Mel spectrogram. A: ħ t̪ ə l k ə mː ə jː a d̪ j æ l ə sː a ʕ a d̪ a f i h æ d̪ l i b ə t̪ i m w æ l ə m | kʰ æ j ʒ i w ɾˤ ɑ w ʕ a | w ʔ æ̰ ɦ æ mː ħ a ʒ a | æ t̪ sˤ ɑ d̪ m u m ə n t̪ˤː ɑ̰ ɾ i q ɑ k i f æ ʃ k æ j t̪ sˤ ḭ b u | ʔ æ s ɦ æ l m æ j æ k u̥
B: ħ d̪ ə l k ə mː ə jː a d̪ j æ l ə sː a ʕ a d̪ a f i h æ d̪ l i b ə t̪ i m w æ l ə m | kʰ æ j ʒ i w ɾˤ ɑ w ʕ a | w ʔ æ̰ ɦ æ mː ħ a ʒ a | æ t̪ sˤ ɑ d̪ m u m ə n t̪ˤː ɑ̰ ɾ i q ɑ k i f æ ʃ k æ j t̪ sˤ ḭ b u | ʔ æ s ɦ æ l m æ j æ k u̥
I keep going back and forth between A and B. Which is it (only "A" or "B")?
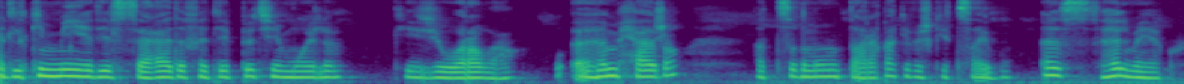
B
